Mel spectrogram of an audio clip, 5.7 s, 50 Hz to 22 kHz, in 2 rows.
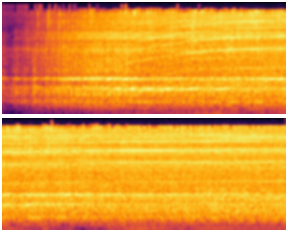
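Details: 1970 Zelmer 01 vacuum cleaner with East German 1004.2/5 motor from Suhl, reassembled with original bearings only greased, run through a voltage regulator: spools up over a second to steady high whine with airflow rush, smooth, no grinding; running acceptably.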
